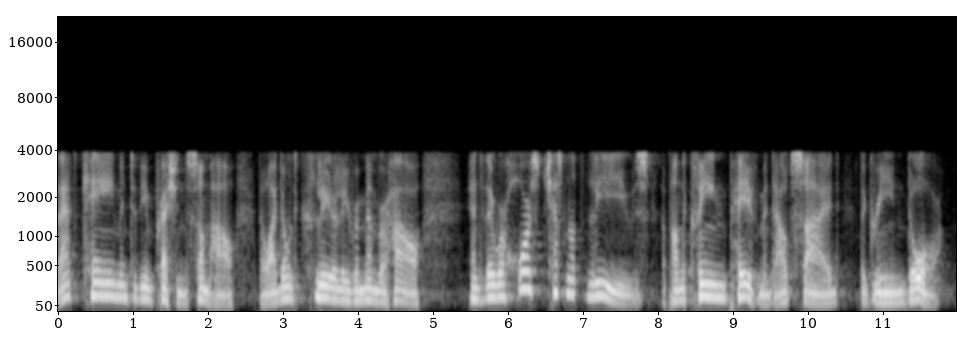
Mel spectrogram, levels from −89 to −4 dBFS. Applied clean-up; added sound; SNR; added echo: none; none; none; none.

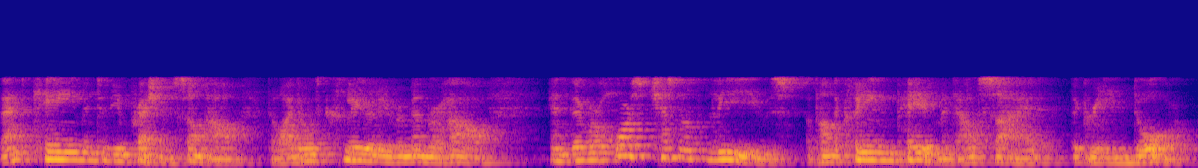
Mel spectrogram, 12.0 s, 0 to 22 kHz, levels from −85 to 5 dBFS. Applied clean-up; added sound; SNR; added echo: none; none; none; reverberation time 0.9 s.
